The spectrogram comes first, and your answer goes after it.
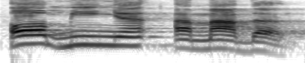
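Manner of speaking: slow, drawn-out reading of a line of verse; slow lyrical reading; verse recitation. Shown as a demonstration. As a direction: recite it like a poem, lingering on each word. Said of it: "Por exemplo".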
